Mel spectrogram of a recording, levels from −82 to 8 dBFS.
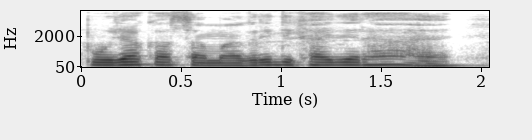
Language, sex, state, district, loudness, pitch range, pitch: Hindi, male, Jharkhand, Garhwa, -18 LUFS, 125-145 Hz, 140 Hz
